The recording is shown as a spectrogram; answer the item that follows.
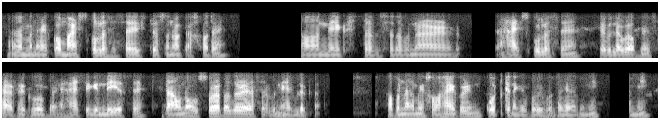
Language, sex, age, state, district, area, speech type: Assamese, male, 18-30, Assam, Dhemaji, urban, conversation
